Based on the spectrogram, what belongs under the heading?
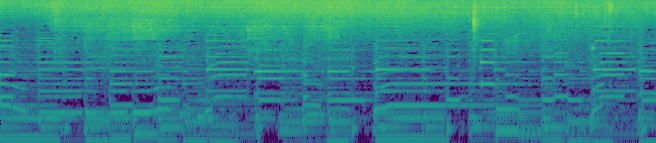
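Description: Diced sausage, onion and colonial cheese sizzling as they fry in a pan, stirred with a spatula, with one sharp tap about two-thirds through. Background music with held notes plays over it and is the louder of the two.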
